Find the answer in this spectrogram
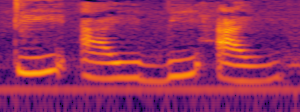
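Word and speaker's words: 티비: Now I'll teach you how to pronounce it in Korean. It's really easy, which is TIBI.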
